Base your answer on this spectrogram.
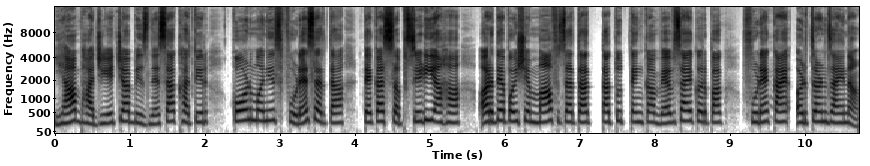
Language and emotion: Goan Konkani, neutral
